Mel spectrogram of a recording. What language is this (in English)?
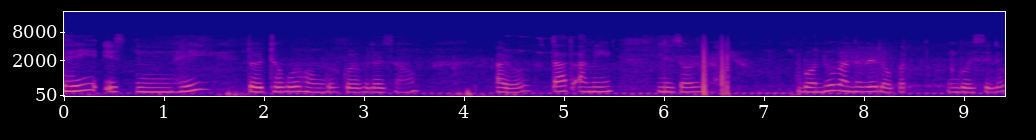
Assamese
